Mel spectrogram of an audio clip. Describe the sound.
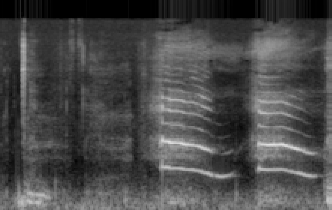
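A person imitates bird calls with their voice, making two drawn-out, high whistly cries that slide downward in pitch, fairly loud, with a short gap between them.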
